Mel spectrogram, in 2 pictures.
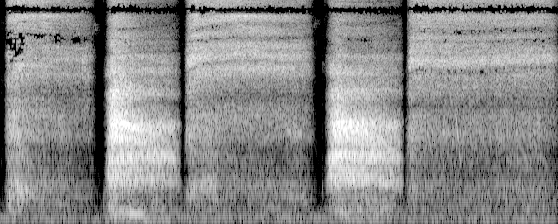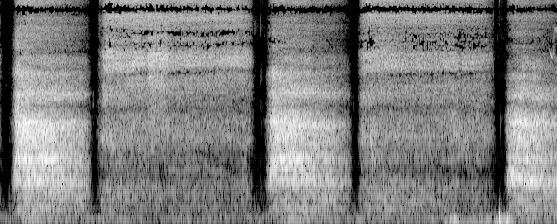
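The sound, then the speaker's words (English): Connected breathing in the Wim Hof style, drawn in through the nose and let out through the mouth: loud, airy hissing breaths in a steady repeating rhythm, each separated by a brief pause, with no talk. “So I'm going to go through my nose and in through my nose and out through my mouth.”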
